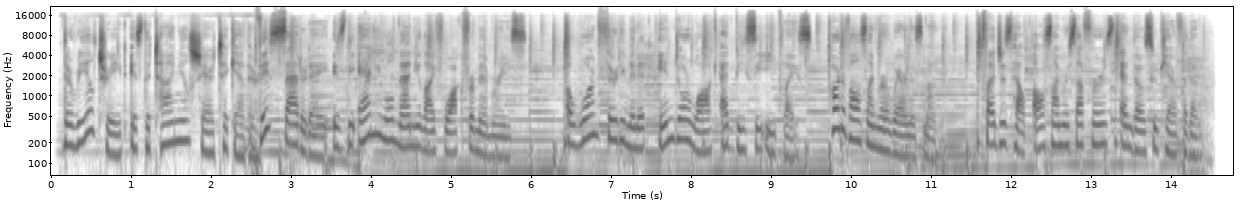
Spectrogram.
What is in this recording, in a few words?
ENGLISH - Female - Adult, Canada; Ker Sound Studio Shanghai China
